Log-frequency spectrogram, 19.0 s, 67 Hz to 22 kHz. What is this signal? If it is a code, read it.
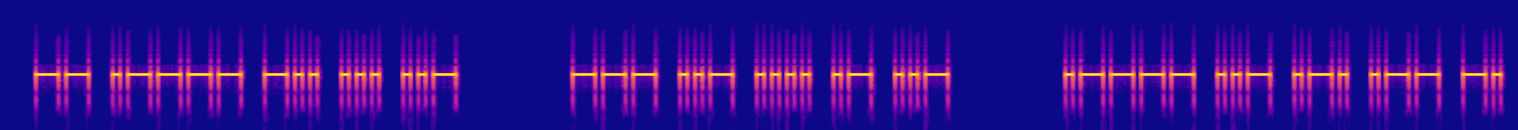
Morse code, heard as a keyed tone, about 13 wpm, 800 Hz. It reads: M1DSU OUHAU 1URWN
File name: LEZIONI / 4 Q1S 12wpm 1802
